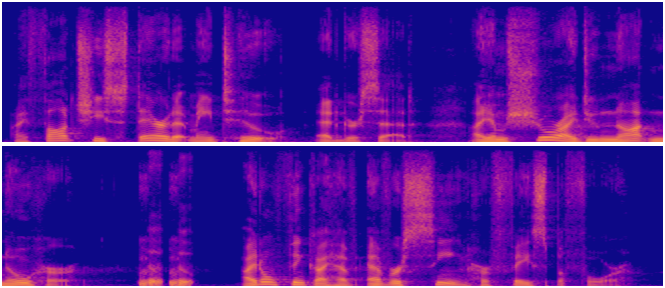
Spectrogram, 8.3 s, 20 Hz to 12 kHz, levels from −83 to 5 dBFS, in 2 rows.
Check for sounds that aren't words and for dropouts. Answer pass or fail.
fail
